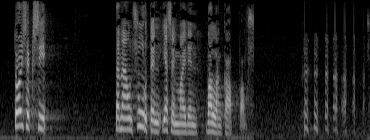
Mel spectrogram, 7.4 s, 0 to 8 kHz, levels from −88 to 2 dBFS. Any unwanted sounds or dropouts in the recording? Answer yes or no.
yes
